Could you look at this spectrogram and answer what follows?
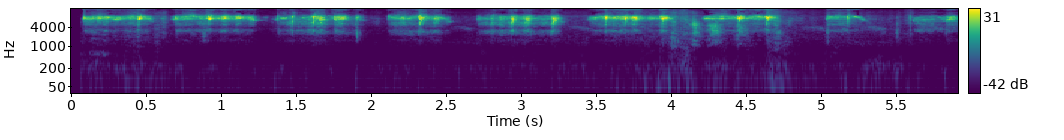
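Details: Young pipits leaving the nest: harsh, hissing high bursts repeated roughly every half second, some merging into longer rasping strings, over a soft low rumble.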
